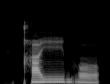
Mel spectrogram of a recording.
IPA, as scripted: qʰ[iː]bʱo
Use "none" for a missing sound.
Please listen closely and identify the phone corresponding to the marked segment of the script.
iː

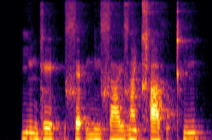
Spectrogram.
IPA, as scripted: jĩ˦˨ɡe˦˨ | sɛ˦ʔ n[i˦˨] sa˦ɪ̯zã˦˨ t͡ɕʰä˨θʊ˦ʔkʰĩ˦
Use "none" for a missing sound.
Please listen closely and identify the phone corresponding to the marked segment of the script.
i˦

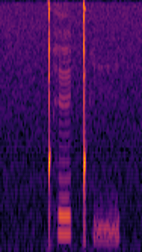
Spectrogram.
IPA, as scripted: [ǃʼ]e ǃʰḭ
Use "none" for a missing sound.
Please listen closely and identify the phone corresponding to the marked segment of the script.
ǃʰ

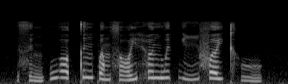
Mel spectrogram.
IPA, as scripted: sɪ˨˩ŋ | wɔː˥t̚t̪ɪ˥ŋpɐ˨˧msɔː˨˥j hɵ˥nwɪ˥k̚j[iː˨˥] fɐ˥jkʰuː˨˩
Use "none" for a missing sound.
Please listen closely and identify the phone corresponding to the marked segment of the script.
iː˨˥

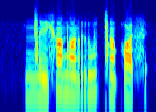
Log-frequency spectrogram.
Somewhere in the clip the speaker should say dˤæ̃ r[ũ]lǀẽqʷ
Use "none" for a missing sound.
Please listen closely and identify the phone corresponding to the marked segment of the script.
u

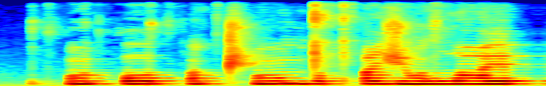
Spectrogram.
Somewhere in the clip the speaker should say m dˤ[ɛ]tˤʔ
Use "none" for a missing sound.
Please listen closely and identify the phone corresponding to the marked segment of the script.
ə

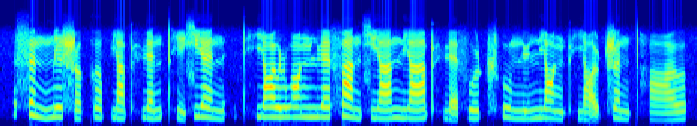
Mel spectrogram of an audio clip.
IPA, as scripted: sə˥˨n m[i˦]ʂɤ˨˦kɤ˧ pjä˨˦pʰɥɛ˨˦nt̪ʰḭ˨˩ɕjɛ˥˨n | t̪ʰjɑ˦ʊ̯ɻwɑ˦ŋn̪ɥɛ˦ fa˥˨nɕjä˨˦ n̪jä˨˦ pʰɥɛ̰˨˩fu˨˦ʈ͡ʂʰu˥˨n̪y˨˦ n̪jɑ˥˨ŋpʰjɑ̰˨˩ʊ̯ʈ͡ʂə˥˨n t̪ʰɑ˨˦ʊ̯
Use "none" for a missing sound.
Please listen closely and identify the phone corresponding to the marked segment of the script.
i˦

